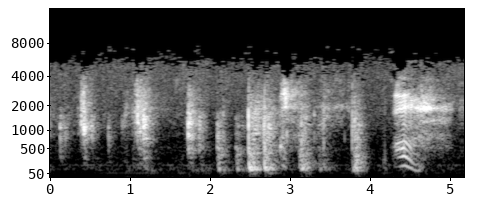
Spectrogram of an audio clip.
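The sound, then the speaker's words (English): A linen closet door is opened and then shut with a series of wooden knocks and clunks, ending in a creaky, squeaking swing. “Just open that closet door.”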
